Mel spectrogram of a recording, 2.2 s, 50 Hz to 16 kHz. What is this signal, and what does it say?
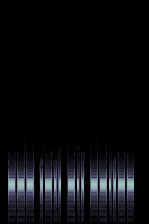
Morse code, heard as a keyed tone, about 34 wpm, 600 Hz. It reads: OLD,
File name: the old man and the sea / the old man and the sea 1 35wpm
